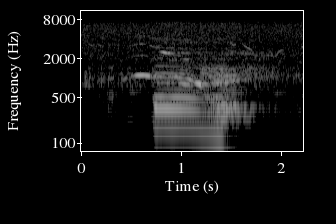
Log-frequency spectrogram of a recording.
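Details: Two male lions give early-morning calls: a deep, rich moan that swells suddenly, then slides steadily lower as it fades, with faint high whistled notes briefly in the background.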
